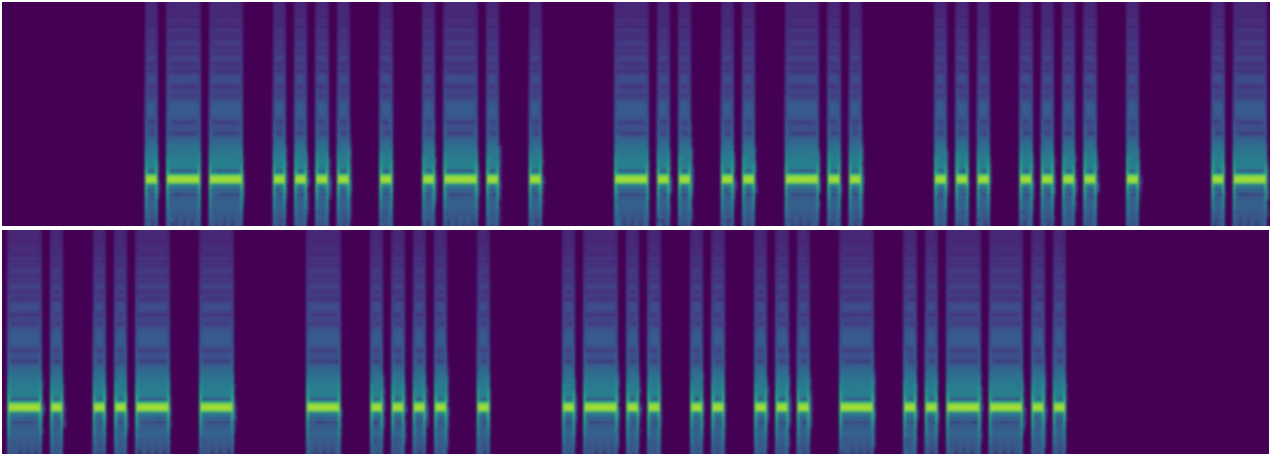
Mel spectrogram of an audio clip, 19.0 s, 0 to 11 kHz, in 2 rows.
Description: Morse code, heard as a keyed tone, about 15 wpm, 700 Hz. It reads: WHERE DID SHE PUT THE LIST?
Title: Sentences from Top 1000 Words - Review Part 2 - 15wpm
